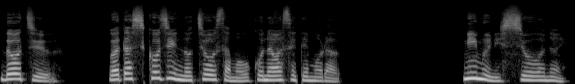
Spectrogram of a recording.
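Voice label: operation begin, Japanese; 人物：少女前线:贝奥武夫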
